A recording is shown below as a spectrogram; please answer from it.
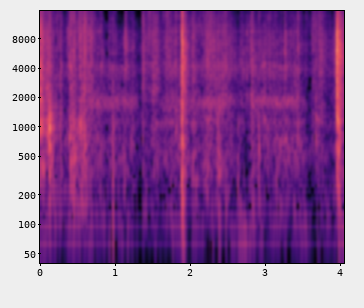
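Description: A cardboard trading-card blaster box being torn open by hand: a string of small crinkles, rips and crackles, with one sharper snap about two seconds in.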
